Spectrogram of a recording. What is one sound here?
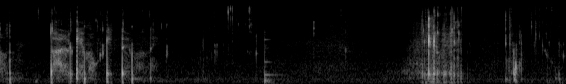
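A young woman slurps noodles close to a microphone.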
